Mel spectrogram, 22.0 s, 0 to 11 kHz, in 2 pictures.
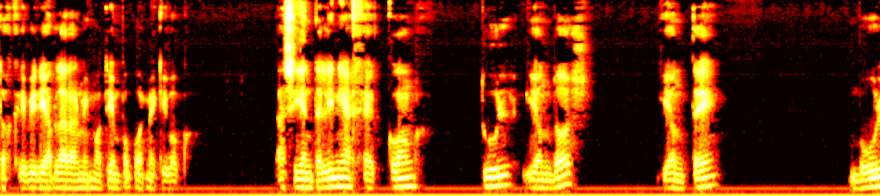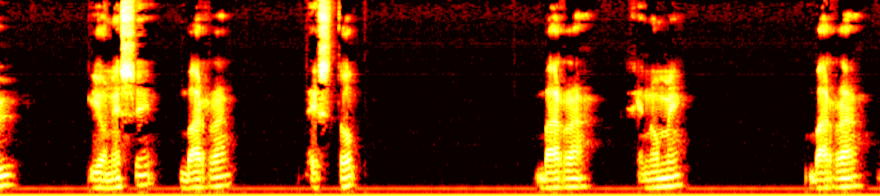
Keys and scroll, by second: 0.0-1.4 typing, 3.6-4.2 typing, 6.0-9.0 typing, 10.6-15.1 typing, 16.3-18.4 typing, 19.8-21.5 typing.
